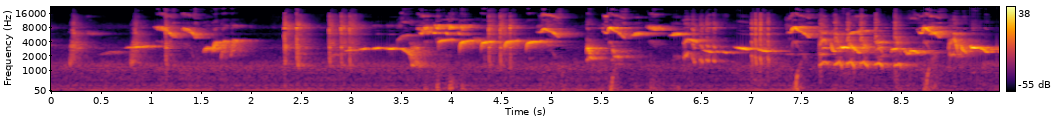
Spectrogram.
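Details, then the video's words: Brown-chested jungle flycatcher from Bali in rich, rapid full song: a dense stream of varied whistles, upslurred and downslurred notes, quick twittering runs and harsh rasping bursts, with few pauses. "Kumpulan Kicauan SRDC Gacor Nratak Nembak Isian"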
